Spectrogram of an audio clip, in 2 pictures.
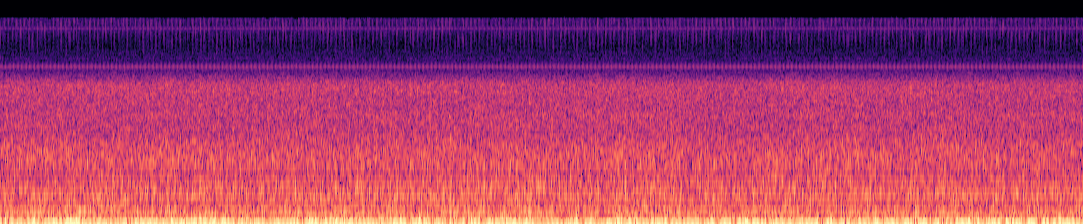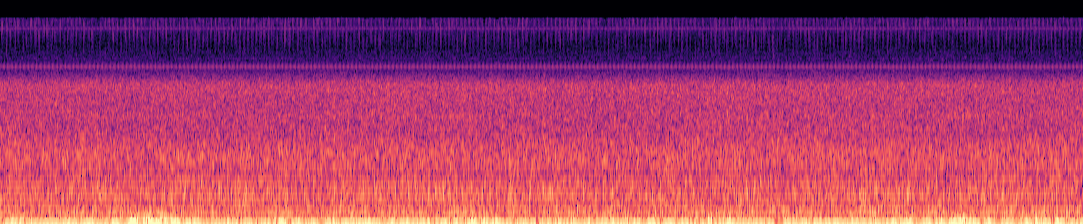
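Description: Steady background noise: an even hiss with a low hum underneath, unchanging throughout and with no distinct events.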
